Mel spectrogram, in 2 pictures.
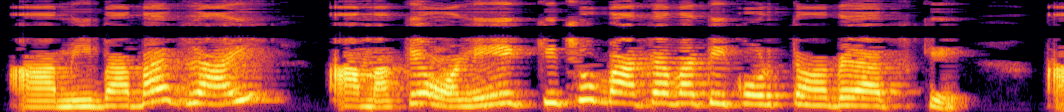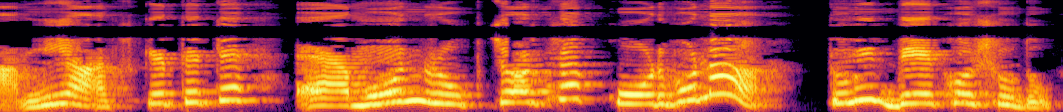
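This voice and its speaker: A woman voicing a vain, stubborn and fretful younger daughter-in-law in an animated moral story. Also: sits high. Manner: whiny, stubborn, dramatic.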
